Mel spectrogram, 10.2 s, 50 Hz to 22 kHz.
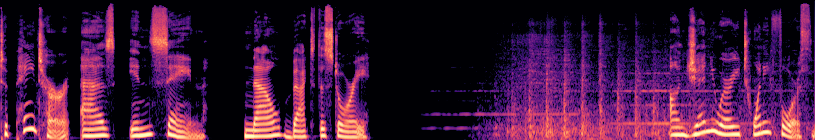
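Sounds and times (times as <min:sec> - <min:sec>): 
speech: 0:00.0 - 0:04.7, 0:08.4 - 0:10.1
train horn: 0:05.3 - 0:09.8
train leaving Enterprise Kansas in 1901 rolling along the rails: 0:06.1 - 0:10.1.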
